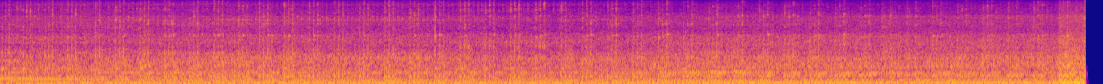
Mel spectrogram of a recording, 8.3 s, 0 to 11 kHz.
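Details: Mazda RX-7 FC bridgeport rotary at idle: choppy, lumpy idle with a fast, light clicking running steadily from the engine.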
